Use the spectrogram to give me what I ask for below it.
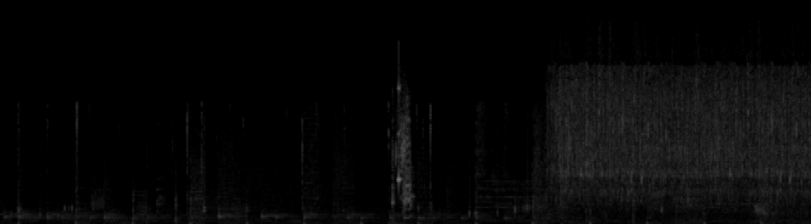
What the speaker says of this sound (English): There's water coming out of the faucet.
